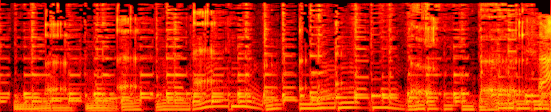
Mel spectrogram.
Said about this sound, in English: I like to burp after some libation with lots of carbonation. I think it's cause for celebration. Yeah, I like to burp in social situations with much reverberation, causing others considerable consternation.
